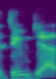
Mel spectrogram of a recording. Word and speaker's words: dumediat: stranger on the internet, Dumediat to their face. Right. So I changed the pronunciation to Dumediat. I was like, you can pronounce it that way.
